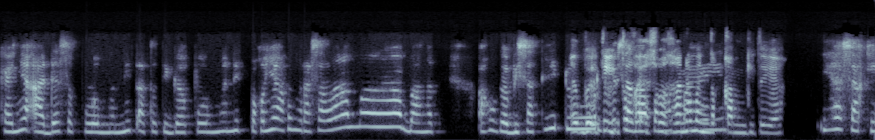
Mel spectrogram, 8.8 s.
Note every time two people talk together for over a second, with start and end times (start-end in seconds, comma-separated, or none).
5.7-7.2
